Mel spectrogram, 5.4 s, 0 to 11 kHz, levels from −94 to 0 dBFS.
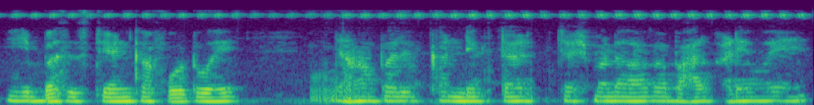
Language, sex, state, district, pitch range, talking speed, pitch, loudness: Hindi, male, Bihar, Jahanabad, 130-140 Hz, 165 wpm, 135 Hz, -17 LUFS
